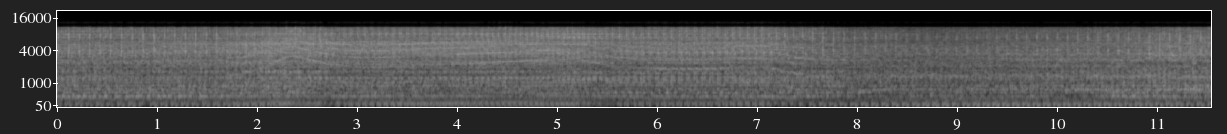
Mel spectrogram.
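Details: 1983 Yamaha XV750K Virago V-twin motorcycle idling: loose metallic rattle over the uneven engine thump.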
